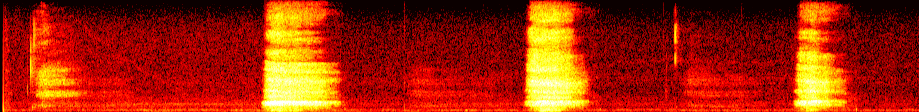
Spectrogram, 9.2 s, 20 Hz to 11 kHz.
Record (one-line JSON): {"exhalation_length": "9.2 s", "exhalation_amplitude": 5627, "exhalation_signal_mean_std_ratio": 0.33, "survey_phase": "beta (2021-08-13 to 2022-03-07)", "age": "65+", "gender": "Female", "wearing_mask": "No", "symptom_none": true, "smoker_status": "Never smoked", "respiratory_condition_asthma": false, "respiratory_condition_other": false, "recruitment_source": "REACT", "submission_delay": "1 day", "covid_test_result": "Negative", "covid_test_method": "RT-qPCR", "influenza_a_test_result": "Negative", "influenza_b_test_result": "Negative"}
